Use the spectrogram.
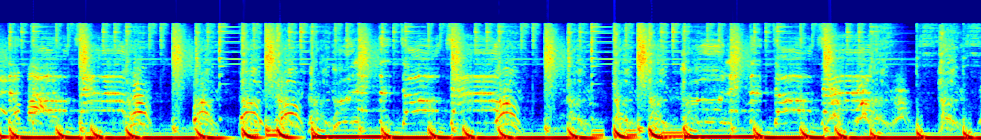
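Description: A loud, thumping dance track played on Radio Globo, with a steady beat, its chorus built from repeated dog barks and yelps layered over the music; there is no speech.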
